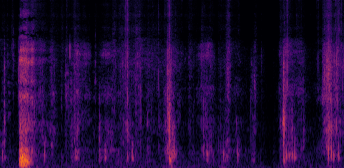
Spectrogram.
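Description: Footsteps crunching irregularly through dry leaves and brush, with one loud thump about a third of a second in.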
